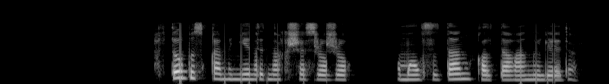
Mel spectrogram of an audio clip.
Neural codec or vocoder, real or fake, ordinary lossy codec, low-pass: none; real; none; 7.2 kHz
